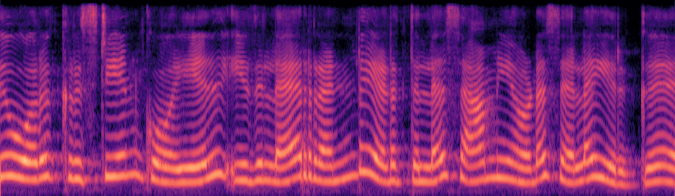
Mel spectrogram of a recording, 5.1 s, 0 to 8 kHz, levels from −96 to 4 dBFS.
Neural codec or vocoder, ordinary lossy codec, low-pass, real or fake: codec, 16 kHz, 4.8 kbps, FACodec; none; 7.2 kHz; fake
